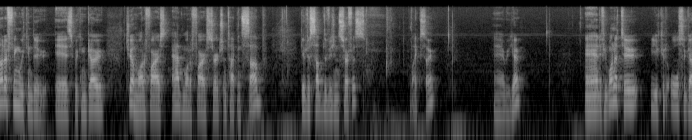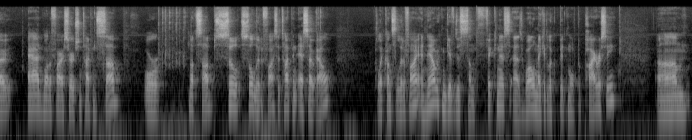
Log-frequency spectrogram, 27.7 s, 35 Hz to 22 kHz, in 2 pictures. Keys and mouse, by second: 0.0 space, 0.5-2.0 middle drag, 2.0 click, 3.0-6.0 drag, 6.6-7.1 middle drag, 7.4 shift+Left, 7.7 space, 11.1 space, 12.4 click, 14.1-21.3 drag, 16.8 BackSpace, 17.0 BackSpace, 21.9 middle click, 23.7-25.8 shift+drag, 26.4-27.4 middle drag.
